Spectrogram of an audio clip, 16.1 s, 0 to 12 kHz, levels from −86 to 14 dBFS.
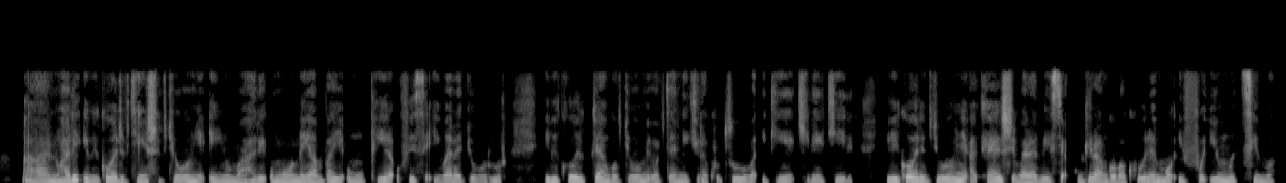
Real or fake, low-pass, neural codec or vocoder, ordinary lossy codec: fake; 7.2 kHz; codec, 16 kHz, 2 kbps, FreqCodec, larger model; MP3, 48 kbps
